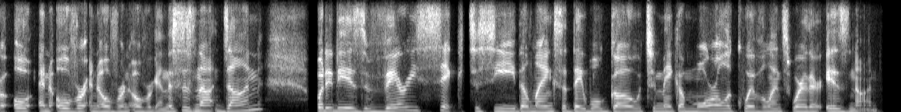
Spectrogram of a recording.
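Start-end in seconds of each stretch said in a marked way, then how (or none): 0.0-1.7 fast, rattled off over and over again.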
